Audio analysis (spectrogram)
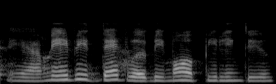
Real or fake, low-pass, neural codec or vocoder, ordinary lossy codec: fake; 7.2 kHz; codec, 16 kHz, 8 kbps, FreqCodec, smaller model; MP3, 64 kbps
